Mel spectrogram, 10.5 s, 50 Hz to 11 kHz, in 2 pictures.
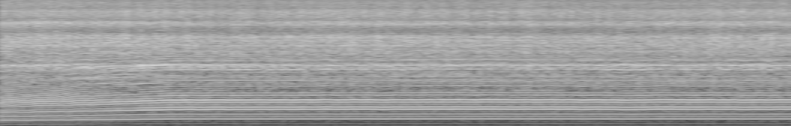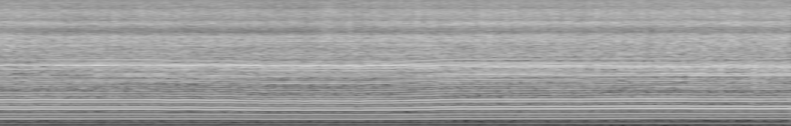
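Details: Saito FA-150S four-stroke RC engine on 10% nitro, Xoar 17x8 prop, P2 plug, deliberately over-leaned: a high, steady, harsh-edged buzz at full throttle while it detonates.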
